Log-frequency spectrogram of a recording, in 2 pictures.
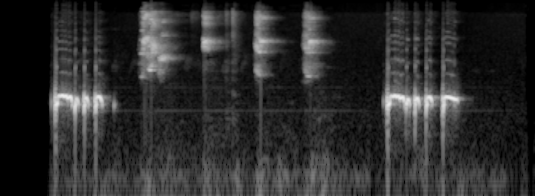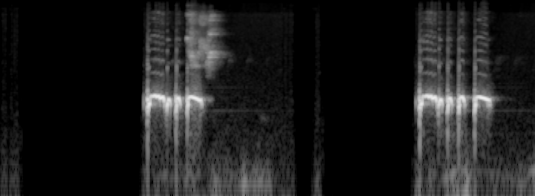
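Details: Song of a hobbyist's zebra dove (perkutut): four rhythmic phrases of fast, knocking coos closing on a held note, spaced roughly three seconds apart, with sharp hissing bursts after the first phrase.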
